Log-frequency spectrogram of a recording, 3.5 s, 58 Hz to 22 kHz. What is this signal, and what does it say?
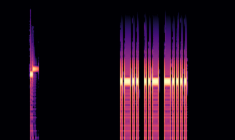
Morse code, heard as a keyed tone, about 42 wpm, 690 Hz. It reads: LU6
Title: Callsign Prefixes for Top 100 DXCC - 40wpm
